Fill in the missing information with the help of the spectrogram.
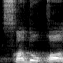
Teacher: نون مشدد ہے تو اسے غنہ کے ساتھ پڑھیں گے، اور یہاں پر جو مد ہے اس مد کو مد متصل کہتے ہیں۔ صدقہ صاد کو پر پڑھنا ہے، اور قاف کو بھی پر پڑھنا ہے یہاں پر، اور قاف کو کھینچنا ہے ایک الف کے برابر۔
